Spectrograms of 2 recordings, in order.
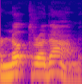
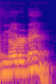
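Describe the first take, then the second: First: It is said with a French-style pronunciation. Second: It is said with an anglicized pronunciation. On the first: The speaker calls it right. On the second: The speaker calls it wrong.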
